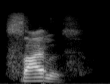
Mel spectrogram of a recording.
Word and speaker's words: Silas: You can find my Facebook at SILAS. HARRIS. – What is that? – Silas.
